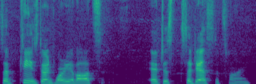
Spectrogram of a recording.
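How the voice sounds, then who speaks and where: A woman's voice: mid-range voice, little pitch movement, slow. A woman hosting a live reaction stream, chatting casually with viewers in an informal, encouraging and self-deprecating way. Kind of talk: casual livestream chat with viewers.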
